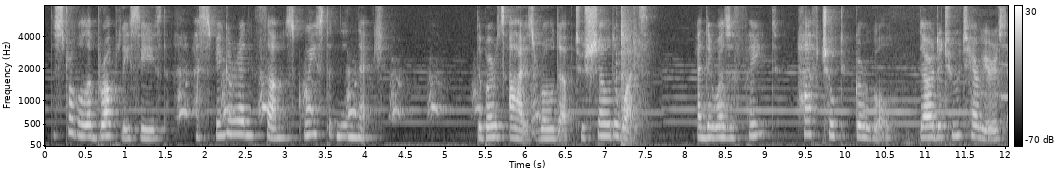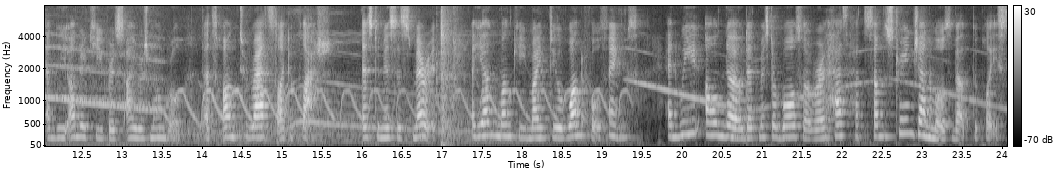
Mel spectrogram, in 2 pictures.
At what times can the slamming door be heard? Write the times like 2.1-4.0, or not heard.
7.1-7.5, 16.9-17.3.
